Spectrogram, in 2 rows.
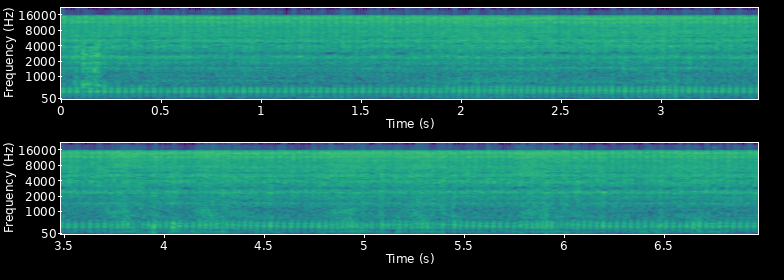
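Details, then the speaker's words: Honda GX35 grass cutter after its carburetor was cleaned: the small four-stroke revs high and steady with a sharp buzzy note and no stumbling. It used to stall even at full throttle and no longer falls short of power. Normal running. "hindi na siya kinakapos guys h na siya kinakapos lilinisan lang natin yung karburador niya"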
